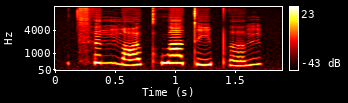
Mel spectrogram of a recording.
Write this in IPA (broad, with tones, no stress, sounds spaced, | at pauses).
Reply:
t͡sʰ ə˥ n n̪ ɑ˧˥ ʊ̯ kʰ w ä˥ t̪ i˧˥ pʰ ɤ˧˥ ŋ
